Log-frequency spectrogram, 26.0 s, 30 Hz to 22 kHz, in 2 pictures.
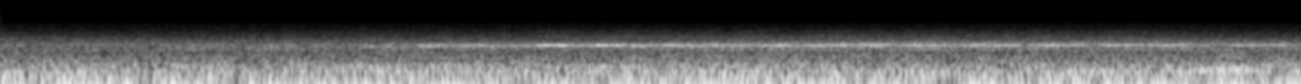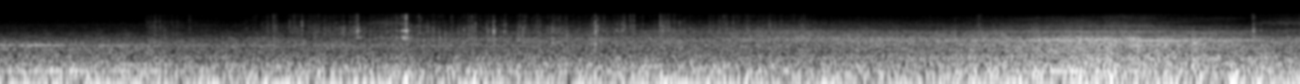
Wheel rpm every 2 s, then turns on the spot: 0, 0, 0, 0, 0, 0, 0, 0, 0, 0, 0, 0, 10.
none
